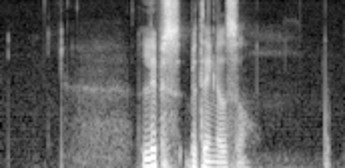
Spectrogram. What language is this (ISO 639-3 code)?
nor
